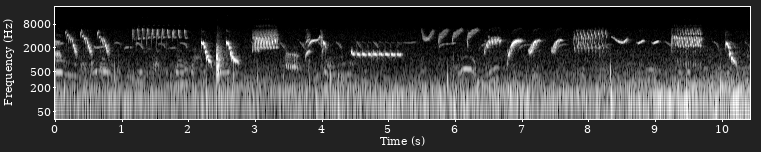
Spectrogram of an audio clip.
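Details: Asian pied starling, a former first-place winner at a 17 August bird contest, singing actively: quick rising and falling whistles, short harsh rattling bursts, a level whistled note, and bouncing chirps, with faint low hum behind.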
